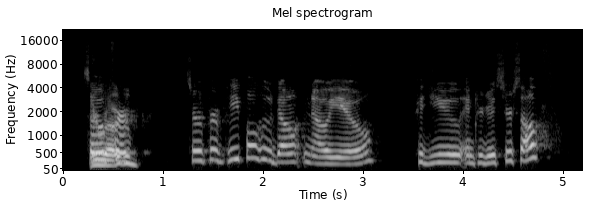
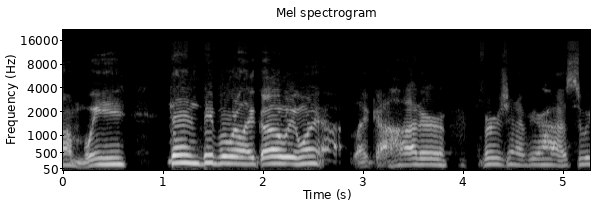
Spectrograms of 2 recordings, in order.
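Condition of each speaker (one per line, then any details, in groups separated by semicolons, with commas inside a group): No condition
Cerebral palsy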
